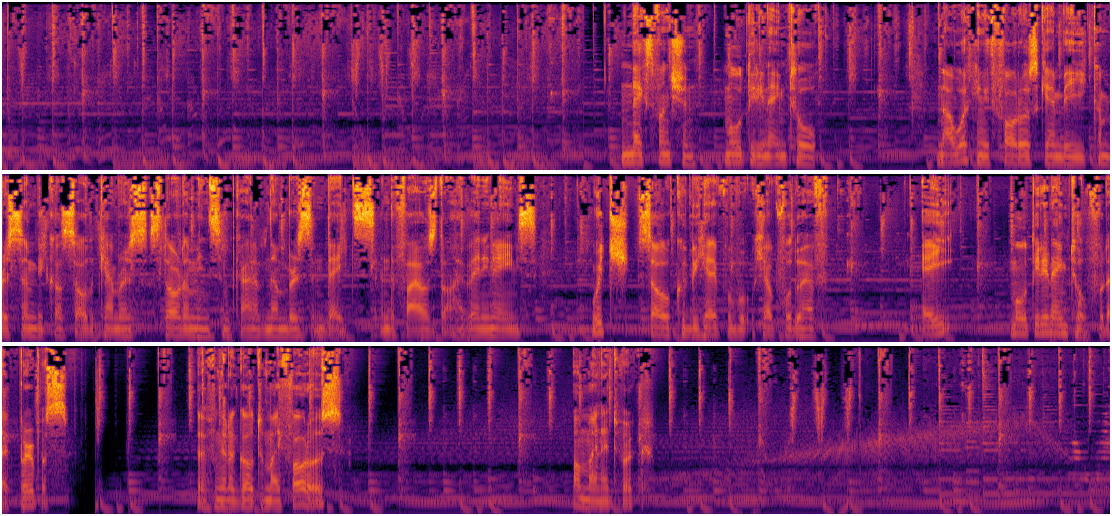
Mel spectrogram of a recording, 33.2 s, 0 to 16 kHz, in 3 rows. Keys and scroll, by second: 22.9 alt+F1, 23.5 Down, 24.1 Up, 24.3 Return, 24.7 Down, 26.7 Return, 28.7 Down, 30.6 Return, 31.3 Down, 32.3 Return, 32.8 Down.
